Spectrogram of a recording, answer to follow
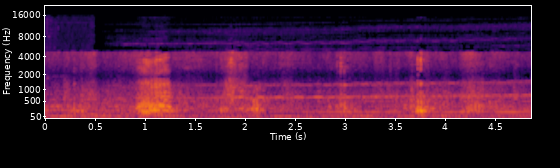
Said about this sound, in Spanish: Y lo más sorprendente fue de que esta grabadora, estando en cierta posición, ya se había quedado todo en silencio, se acercó algo, un animal, y yo escuchaba como si fuera un cerdo, animal, puerco.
